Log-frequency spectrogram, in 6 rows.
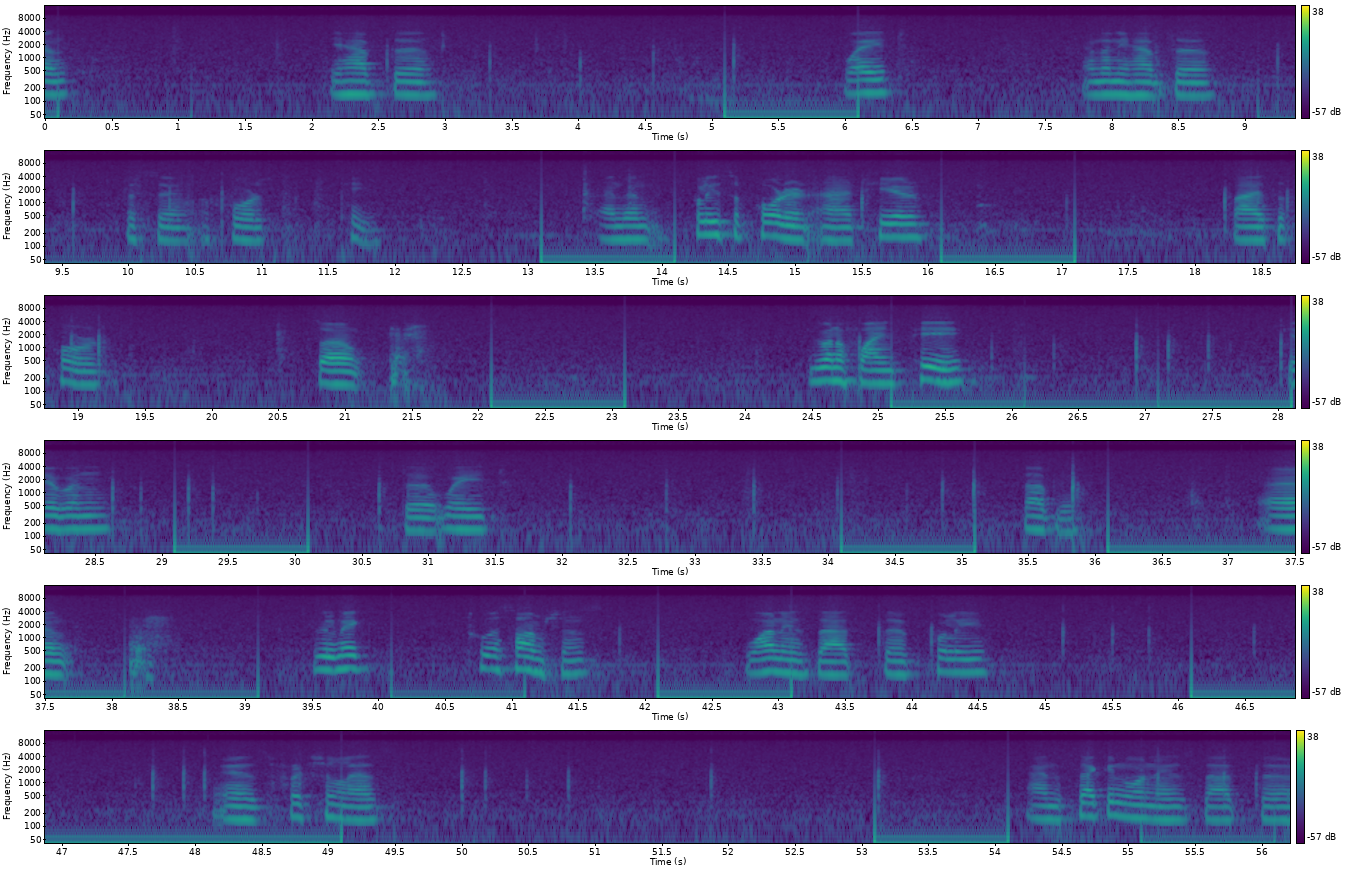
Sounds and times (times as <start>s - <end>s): Speech: 0.0s - 0.2s, 2.2s - 3.0s, 6.0s - 6.5s, 7.8s - 8.8s, 10.0s - 12.0s, 13.5s - 16.0s, 18.3s - 19.3s, 20.8s - 21.7s, 24.5s - 25.7s, 28.1s - 28.7s, 30.8s - 31.6s, 35.5s - 36.0s, 37.3s - 38.5s, 39.5s - 40.0s, 40.7s - 41.7s, 42.8s - 44.6s, 48.2s - 49.5s, 54.2s - 56.2s.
